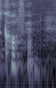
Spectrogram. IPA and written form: ˈkɒfɪn (Coffin)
